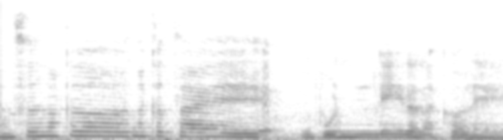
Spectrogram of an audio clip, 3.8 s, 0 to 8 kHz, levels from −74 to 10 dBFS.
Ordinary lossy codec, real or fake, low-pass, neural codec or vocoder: MP3, 32 kbps; real; 7.2 kHz; none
